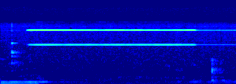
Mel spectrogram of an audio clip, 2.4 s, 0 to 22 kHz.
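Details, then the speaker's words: Sapphire Nitro Radeon RX570 8GB graphics card repair: multimeter gives a steady high continuity beep under two seconds across a fuse, showing a dead short to ground, so the fuse is no longer working. "hope you can hear my multimeter speeding making noise i mean there are shorts straight to ground by the other side"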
